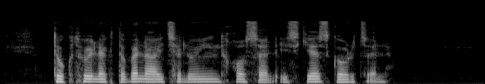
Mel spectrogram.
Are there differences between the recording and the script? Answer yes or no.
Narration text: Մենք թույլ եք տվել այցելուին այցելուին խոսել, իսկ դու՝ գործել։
yes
